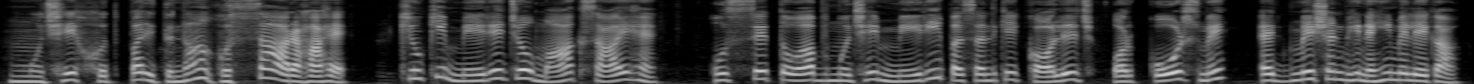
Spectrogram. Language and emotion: Hindi, angry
